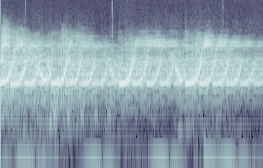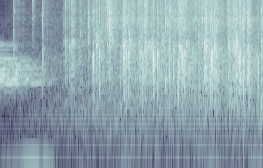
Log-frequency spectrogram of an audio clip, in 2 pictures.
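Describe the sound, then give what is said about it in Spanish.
A sustained, wavering tone with a gently falling pitch holds for about three seconds, then gives way to a burst of dense crowd applause, ending a minute of silence held in Algemesí, Valencia, that continues strongly to the end. “Con los aplausos así ha terminado el minuto de silencio que se ha guardado hoy en Algemesí, en Valencia, por el crimen machista de este miércoles.”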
